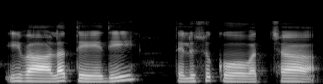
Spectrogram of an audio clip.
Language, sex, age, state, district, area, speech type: Telugu, male, 18-30, Telangana, Sangareddy, urban, read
